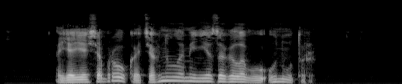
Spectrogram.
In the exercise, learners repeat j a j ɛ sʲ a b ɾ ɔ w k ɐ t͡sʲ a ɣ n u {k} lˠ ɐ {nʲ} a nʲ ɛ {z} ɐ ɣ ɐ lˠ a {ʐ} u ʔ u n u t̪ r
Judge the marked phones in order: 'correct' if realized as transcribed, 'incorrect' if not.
incorrect: none, incorrect: mʲ, correct, incorrect: v

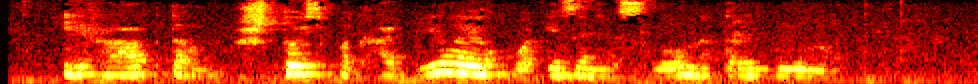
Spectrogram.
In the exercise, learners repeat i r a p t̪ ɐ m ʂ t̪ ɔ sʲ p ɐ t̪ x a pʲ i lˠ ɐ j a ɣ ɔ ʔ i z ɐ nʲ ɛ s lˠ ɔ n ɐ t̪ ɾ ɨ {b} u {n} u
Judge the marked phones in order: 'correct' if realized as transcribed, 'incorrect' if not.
correct, correct

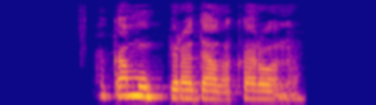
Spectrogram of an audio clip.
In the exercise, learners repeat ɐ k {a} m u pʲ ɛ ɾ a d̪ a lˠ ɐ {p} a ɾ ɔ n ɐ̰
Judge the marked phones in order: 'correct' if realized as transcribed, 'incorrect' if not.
correct, incorrect: k

